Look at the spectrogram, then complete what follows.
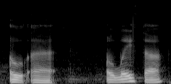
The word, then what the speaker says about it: Olathe: So we have Kansas City, Overland Park, Topeka, and Olathe, is evidently how you say it, under the 30%.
